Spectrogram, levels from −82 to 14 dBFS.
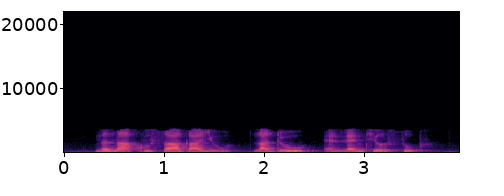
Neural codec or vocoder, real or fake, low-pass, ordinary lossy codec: none; real; 3.6 kHz; MP3, 32 kbps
